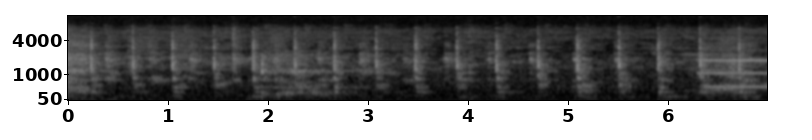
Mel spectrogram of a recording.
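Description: Faint, even ticking of an 1896 William Gilbert black mantel clock's movement, about two and a half ticks a second. Near the end a steady ringing tone with several pitches comes in.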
